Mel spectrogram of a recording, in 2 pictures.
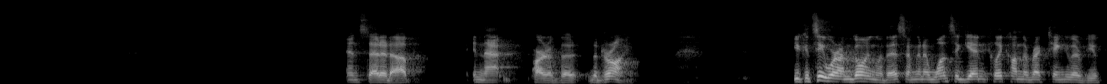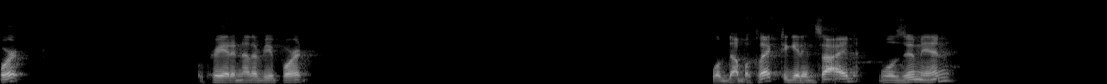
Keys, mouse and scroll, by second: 0.0-1.4 typing, 1.0 click, 2.6 F15, 2.9-4.7 typing, 3.8 click, 7.2 Escape, 11.1 click, 13.7 click, 17.4 click, 19.0 click, 19.1 click, 20.0-20.9 scroll, 21.1-21.9 scroll.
